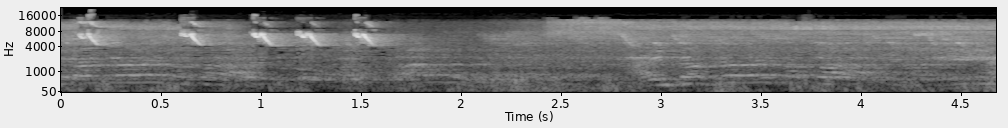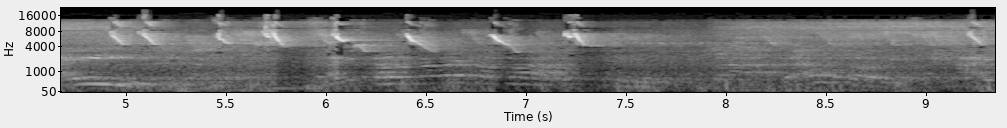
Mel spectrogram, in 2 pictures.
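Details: Canary singing in short bursts of sharp, high, rapidly descending chirps, the bursts separated by brief pauses, with a steady low background murmur like voices throughout.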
